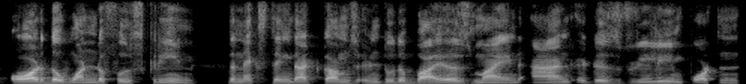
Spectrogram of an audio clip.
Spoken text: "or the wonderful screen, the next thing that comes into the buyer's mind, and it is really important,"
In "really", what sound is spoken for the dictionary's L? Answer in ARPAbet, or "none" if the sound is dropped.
L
